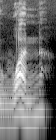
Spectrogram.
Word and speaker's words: won: When was the last time you won? Se pronuncia igual que el número uno.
